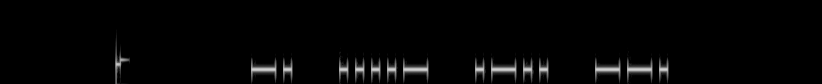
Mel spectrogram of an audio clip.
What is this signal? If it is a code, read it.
Morse code, heard as a keyed tone, about 15 wpm, spaced as for 11 wpm, 700 Hz. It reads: N4LG
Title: USA Call Signs - 4 Characters - 2x Character Spacing - 15wpm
